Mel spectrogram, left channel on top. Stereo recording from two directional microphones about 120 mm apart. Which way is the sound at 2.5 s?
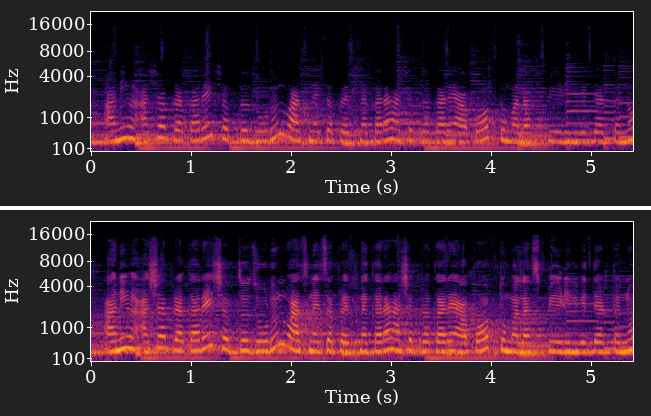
30° right (ahead or behind).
